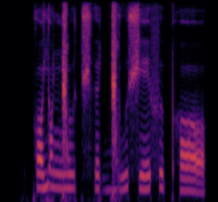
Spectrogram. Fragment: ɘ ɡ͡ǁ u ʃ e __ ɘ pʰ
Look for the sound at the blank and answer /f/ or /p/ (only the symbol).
f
